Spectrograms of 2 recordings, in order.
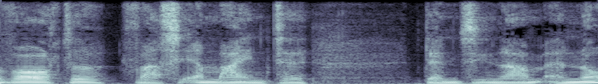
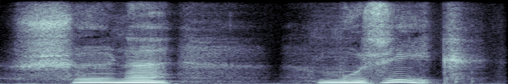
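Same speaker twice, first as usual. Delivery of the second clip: two words set apart by a pause, a touch higher; tentative venture; 4 semitones higher, much slower than usual. A narrator's reading. Kire dares two words to the guard, tentative. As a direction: venture each word separately, mildly tentative. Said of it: "wagte, zwei Worte zu sagen".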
